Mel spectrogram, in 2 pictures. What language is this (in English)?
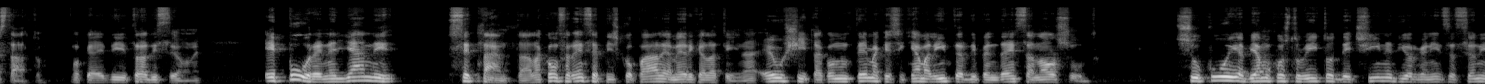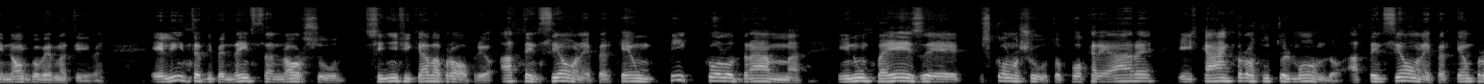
Italian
